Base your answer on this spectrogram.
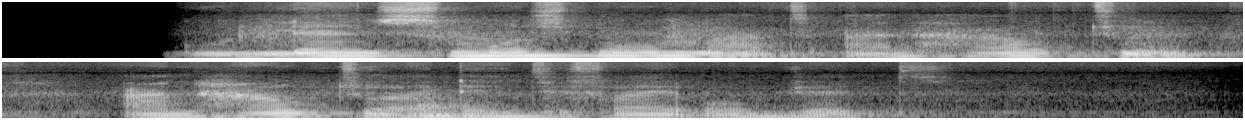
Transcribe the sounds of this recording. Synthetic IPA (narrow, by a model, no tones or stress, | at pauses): ɡolɛnsmɔs̬mɔlmatãnhawtʰu | ãnɦawtʰuaɪdɛ̃ntifajʔɔb̚d͡ʒɛk̚t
